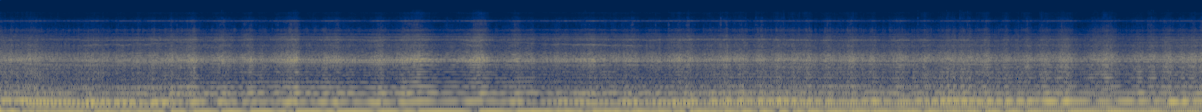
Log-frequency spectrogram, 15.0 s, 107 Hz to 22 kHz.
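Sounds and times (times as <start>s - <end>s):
drone motors humming and whining: 0.0s - 15.0s.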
